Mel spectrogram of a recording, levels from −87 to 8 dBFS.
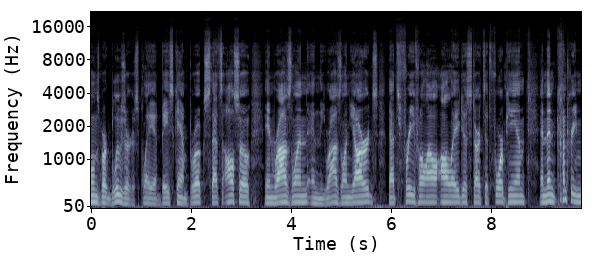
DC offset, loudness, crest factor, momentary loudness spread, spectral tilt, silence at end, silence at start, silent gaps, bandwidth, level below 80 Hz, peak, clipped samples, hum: under 0.1%; -23 LUFS; 20 dB; 11 LU; -4.5 dB/octave; 0 s; 0 s; none; 15.5 kHz; -56 dBFS; -2 dBFS; under 0.1%; none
